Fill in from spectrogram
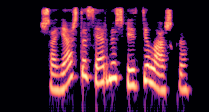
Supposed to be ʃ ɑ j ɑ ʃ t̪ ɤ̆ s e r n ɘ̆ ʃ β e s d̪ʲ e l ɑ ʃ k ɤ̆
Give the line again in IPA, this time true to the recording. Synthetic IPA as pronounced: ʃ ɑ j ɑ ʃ t̪ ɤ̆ s æ r n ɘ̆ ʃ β e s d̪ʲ e l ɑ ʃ k ɤ̆

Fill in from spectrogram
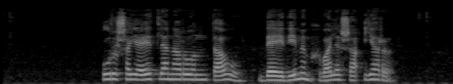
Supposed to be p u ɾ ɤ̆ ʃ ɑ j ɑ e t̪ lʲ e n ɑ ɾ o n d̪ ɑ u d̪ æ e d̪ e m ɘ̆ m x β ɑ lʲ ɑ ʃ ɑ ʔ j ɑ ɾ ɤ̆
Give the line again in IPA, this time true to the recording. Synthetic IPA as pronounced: p u ɾ ɤ̆ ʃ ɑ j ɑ e t̪ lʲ æ n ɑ ɾ o n t̪ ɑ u d̪ æ e d̪ e m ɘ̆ m x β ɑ lʲ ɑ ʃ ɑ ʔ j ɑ ɾ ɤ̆

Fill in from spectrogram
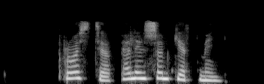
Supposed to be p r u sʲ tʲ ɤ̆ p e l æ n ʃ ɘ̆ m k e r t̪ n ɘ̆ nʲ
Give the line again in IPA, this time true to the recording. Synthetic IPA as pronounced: p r o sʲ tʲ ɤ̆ p æ l e n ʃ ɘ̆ m k e r t̪ m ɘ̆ nʲ

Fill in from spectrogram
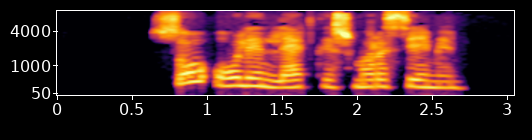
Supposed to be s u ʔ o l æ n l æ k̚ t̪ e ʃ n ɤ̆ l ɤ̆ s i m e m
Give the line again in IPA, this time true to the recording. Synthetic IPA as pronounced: s o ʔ o l e n l æ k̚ t̪ e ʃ m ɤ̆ ɾ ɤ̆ s e m e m

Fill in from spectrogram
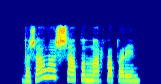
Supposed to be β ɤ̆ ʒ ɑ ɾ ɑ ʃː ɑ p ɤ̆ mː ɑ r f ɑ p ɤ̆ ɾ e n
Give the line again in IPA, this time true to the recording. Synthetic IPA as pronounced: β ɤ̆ ʒ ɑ l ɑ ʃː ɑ p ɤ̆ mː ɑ r f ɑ p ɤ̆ ɾ e n

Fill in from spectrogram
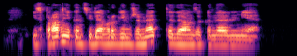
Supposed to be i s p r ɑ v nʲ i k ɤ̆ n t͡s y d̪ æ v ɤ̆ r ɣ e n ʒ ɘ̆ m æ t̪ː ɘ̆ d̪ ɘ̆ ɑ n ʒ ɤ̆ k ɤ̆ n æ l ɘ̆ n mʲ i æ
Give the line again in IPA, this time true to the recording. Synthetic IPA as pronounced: i s p r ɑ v nʲ i k ɤ̆ n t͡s i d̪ æ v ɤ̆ r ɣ e m ʒ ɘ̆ m æ t̪ː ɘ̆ d̪ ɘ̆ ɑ n z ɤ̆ k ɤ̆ n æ l ɘ̆ n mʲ i æ

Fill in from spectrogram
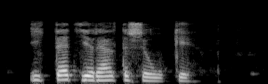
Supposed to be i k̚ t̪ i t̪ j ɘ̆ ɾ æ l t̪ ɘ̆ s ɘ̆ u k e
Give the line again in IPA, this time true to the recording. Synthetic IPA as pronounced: i k̚ t̪ æ t̪ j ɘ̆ ɾ æ l t̪ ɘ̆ ʃ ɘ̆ u k e

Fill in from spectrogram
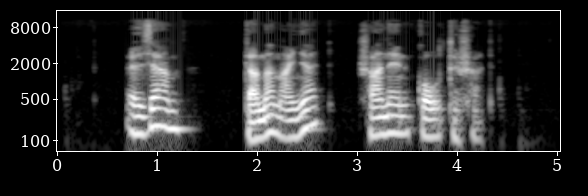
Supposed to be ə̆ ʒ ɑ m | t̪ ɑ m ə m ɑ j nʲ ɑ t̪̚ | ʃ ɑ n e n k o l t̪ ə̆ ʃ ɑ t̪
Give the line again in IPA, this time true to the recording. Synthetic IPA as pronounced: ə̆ z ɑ m | t̪ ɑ m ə m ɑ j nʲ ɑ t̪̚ | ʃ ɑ n e n k o l t̪ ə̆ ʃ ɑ t̪

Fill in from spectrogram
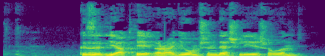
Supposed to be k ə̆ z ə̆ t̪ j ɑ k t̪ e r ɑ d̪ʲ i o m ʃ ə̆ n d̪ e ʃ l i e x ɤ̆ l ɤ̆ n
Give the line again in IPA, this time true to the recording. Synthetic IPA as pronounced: k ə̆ z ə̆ t̪ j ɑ k t̪ e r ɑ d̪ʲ i o m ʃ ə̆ n d̪ æ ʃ l i e ʃ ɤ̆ l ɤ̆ n

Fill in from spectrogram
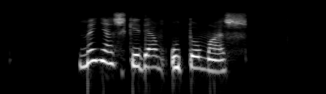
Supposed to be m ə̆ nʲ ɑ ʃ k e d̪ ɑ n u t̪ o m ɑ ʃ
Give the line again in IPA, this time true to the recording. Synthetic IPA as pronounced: m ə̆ nʲ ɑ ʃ k e d̪ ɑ m u t̪ o m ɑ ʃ

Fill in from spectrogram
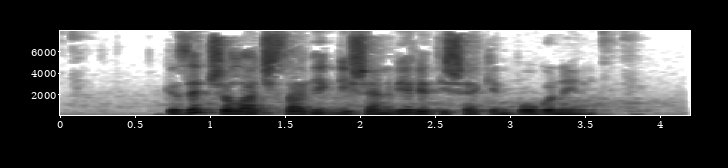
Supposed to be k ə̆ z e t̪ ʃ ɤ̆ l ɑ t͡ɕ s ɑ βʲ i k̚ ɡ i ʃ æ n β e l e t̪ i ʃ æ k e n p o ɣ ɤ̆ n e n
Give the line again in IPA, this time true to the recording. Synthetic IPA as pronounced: k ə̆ z e t̪ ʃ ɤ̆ l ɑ t͡ɕ s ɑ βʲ i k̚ ɡ i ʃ æ n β e l e t̪ i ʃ æ k e n p o ɣ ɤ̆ n e n

